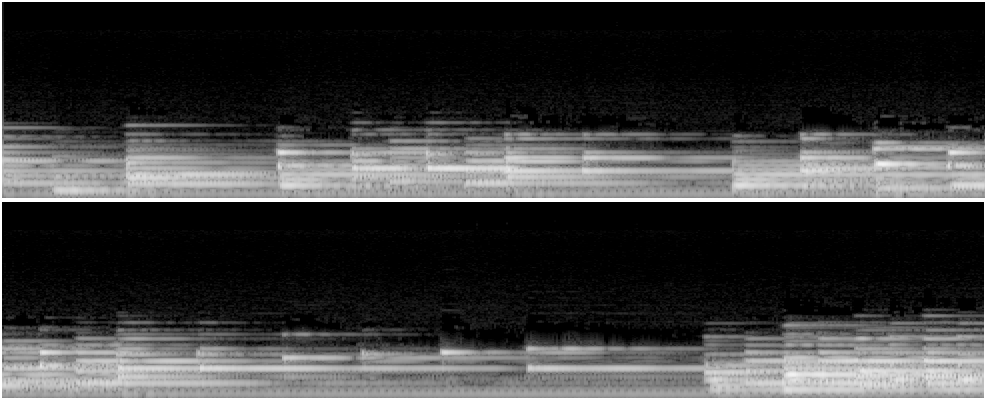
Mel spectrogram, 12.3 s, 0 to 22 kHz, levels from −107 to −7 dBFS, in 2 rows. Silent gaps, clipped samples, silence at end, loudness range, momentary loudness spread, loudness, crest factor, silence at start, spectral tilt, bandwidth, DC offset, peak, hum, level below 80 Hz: none; under 0.1%; 0 s; 7 LU; 15 LU; -25 LUFS; 18 dB; 0 s; -14.5 dB/octave; 2.5 kHz; under 0.1%; -6 dBFS; 60 Hz at -45 dBFS; -48 dBFS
